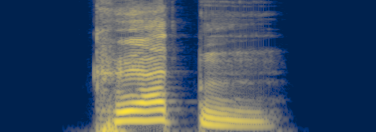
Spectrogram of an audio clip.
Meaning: inflection of kören: 1. first/third-person plural preterite 2. first/third-person plural subjunctive II
- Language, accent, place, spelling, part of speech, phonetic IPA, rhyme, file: German, Germany, Berlin, körten, verb, [ˈkøːɐ̯tn̩], -øːɐ̯tn̩, De-körten.ogg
